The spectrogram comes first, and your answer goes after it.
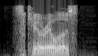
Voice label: "scurillous", English; adjectives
